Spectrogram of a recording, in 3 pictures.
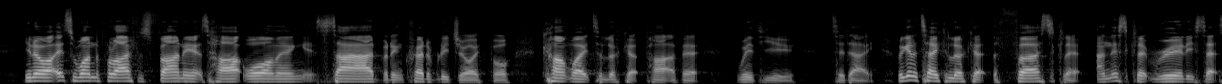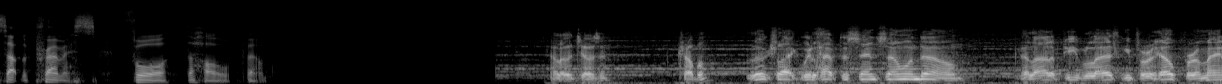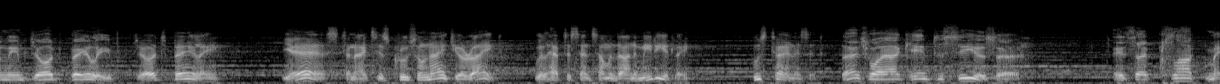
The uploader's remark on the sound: Recorded live on Sunday 29 December at C3 Church Cambridge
